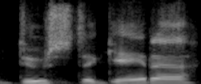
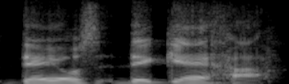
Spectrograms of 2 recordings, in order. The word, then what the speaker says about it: Deus de Guerra: Deus de Guerra, God of War. Is that right? Deus de Guerra. Deus de Guerra. See? Spell it.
